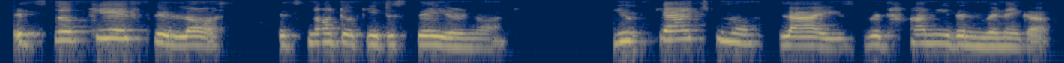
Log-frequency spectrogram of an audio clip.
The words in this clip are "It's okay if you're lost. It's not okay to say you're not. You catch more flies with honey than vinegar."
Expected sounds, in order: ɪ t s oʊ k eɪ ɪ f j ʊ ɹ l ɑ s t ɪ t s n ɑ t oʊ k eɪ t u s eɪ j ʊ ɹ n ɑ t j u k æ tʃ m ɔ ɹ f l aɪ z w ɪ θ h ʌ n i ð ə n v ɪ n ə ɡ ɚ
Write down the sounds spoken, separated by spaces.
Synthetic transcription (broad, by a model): ɪ t s oʊ k eɪ ɪ f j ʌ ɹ l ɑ s ɪ t s n ɑ t oʊ k eɪ t u s eɪ j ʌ ɹ n ɑ t j u k æ tʃ m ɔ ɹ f l aɪ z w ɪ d h ʌ n i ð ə n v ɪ n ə ɡ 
